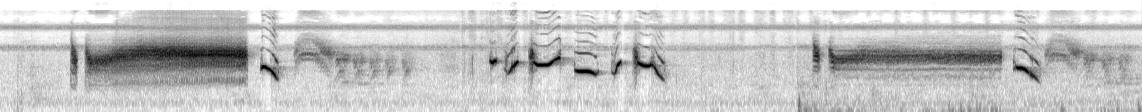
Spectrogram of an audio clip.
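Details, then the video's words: Common iora giving long, hissing, buzzy notes that end in a down-slurred whistle, with a lively cluster of short varied whistles in between. "Burung sirtu cipoh gacor suara paling Top cer sirtu cipoh diam langsung nyaut"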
